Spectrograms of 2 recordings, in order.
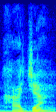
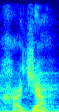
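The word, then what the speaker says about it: היה: Bien, esta palabra, hermanos, es clave porque del hebreo es la palabra hayá, J-Y, hayá, acento en la.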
